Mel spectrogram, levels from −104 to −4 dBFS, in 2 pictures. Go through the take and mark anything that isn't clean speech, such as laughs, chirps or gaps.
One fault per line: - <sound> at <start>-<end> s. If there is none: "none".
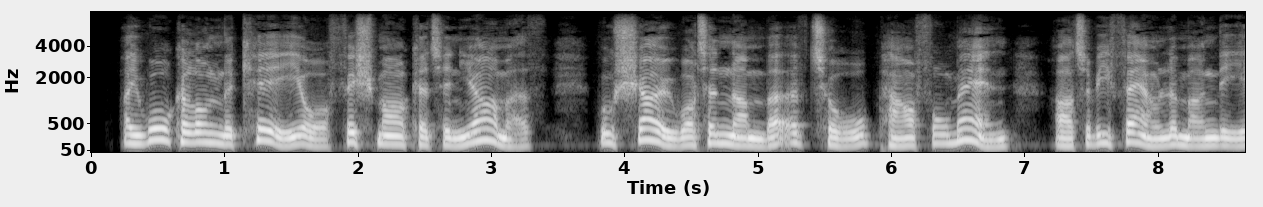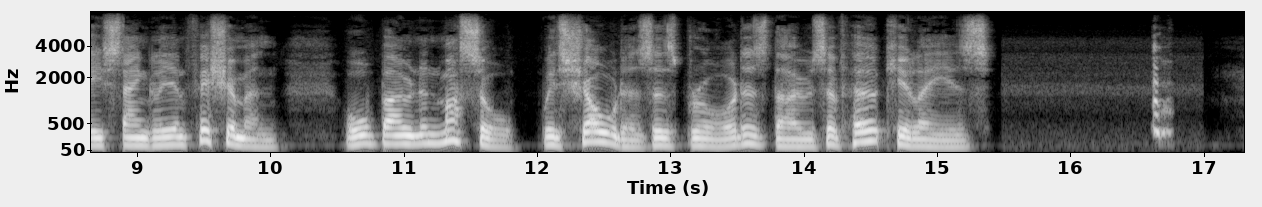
- laugh at 16.6-16.8 s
